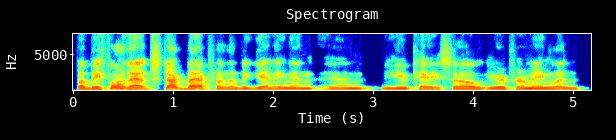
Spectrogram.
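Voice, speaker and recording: A man with an American accent hosting an interview podcast in a halting, informal, conversational way. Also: on the high side. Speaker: podcast host.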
